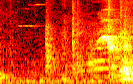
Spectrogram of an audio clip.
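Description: A man's voice in a sermon: a brief pause with a breath, then the start of a spoken "Amen" near the end.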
